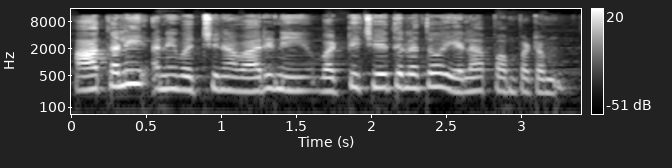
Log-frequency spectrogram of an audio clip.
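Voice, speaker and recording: A woman's voice: fairly high pitch, steady tone, normal speed, faint music behind, lightly acted. Woman voicing an anguished devout husband. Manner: distressed, earnest.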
